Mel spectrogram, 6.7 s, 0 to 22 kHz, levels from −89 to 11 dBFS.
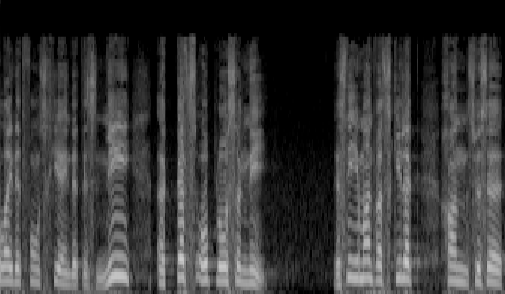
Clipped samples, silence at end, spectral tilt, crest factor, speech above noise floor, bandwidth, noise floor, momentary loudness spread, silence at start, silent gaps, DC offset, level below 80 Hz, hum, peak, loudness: under 0.1%; 0.05 s; -5 dB/octave; 14 dB; 46 dB; 13 kHz; -67 dBFS; 10 LU; 0 s; none; under 0.1%; -54 dBFS; none; -8 dBFS; -22 LUFS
